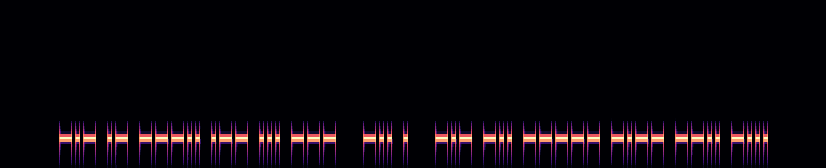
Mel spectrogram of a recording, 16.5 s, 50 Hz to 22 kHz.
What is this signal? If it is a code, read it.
Morse code, heard as a keyed tone, about 15 wpm, 700 Hz. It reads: KA8WSO DE KD0YZB
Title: USA Callsign DE Callsign - 6 Characters - 15wpm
